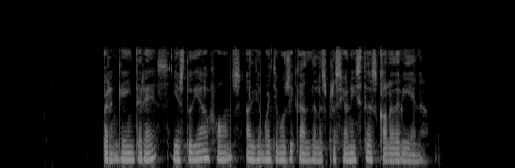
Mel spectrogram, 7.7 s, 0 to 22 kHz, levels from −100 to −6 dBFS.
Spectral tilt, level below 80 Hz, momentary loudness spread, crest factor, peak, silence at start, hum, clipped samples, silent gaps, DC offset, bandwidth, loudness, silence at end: -5.5 dB/octave; -82 dBFS; 4 LU; 20 dB; -34 dBFS; 1.55 s; none; under 0.1%; none; under 0.1%; 8 kHz; -53 LUFS; 1.3 s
